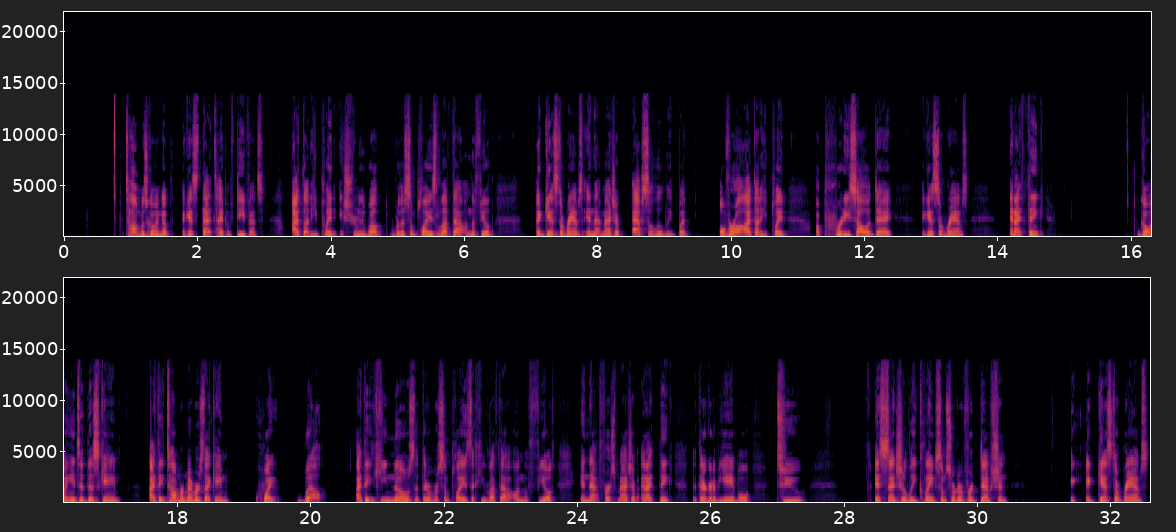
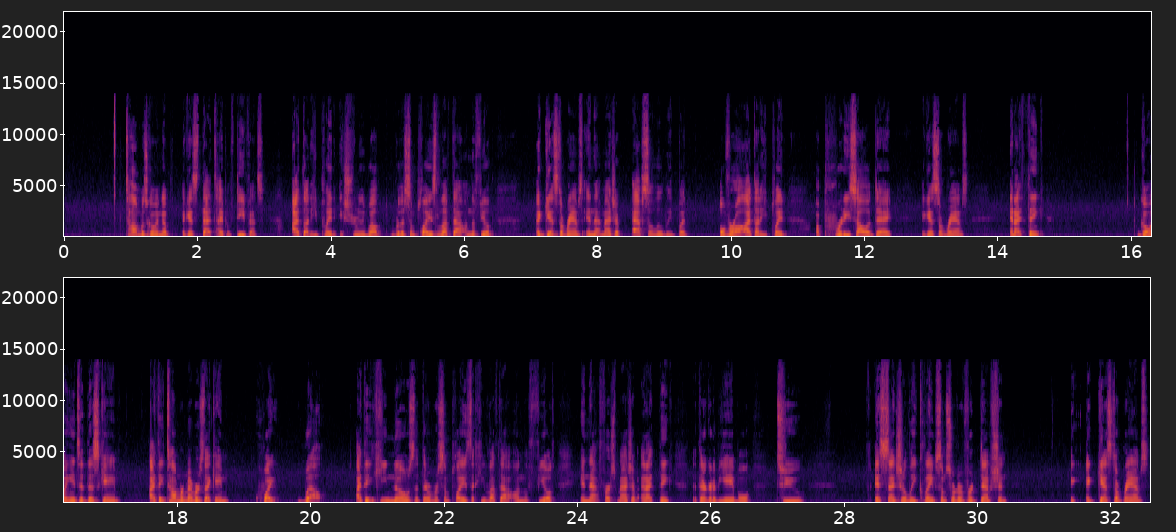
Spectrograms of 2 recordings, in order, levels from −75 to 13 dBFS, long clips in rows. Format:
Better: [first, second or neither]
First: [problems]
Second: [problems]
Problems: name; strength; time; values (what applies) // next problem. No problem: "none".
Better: first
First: none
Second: hiss; faint; throughout; 30 dB below the speech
